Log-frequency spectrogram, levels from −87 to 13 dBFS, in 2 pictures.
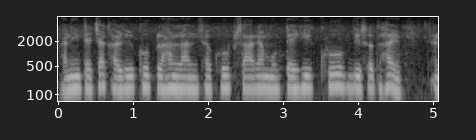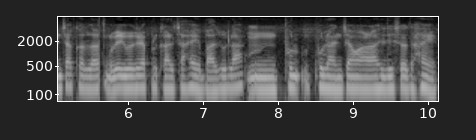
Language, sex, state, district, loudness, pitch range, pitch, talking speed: Marathi, male, Maharashtra, Dhule, -25 LUFS, 140-145 Hz, 140 Hz, 140 wpm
